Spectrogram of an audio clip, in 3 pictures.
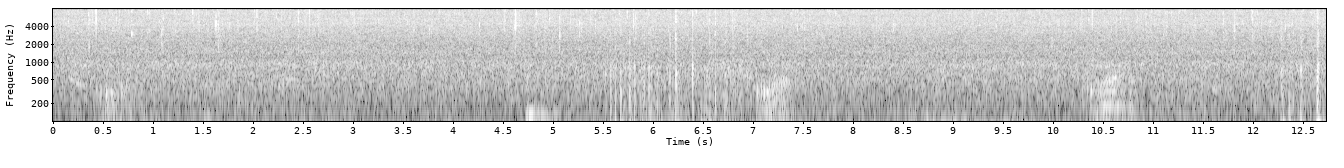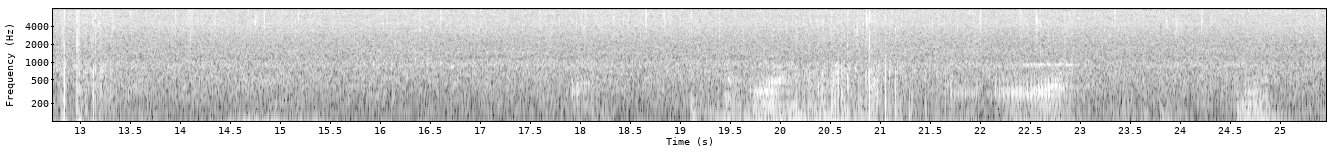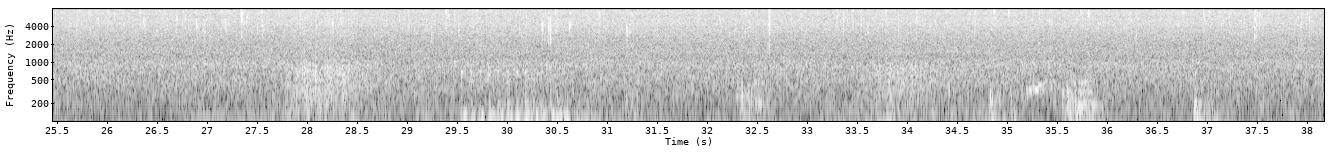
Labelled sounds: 22.4	22.7	humpback whale, 0.84 to 0.97 kHz

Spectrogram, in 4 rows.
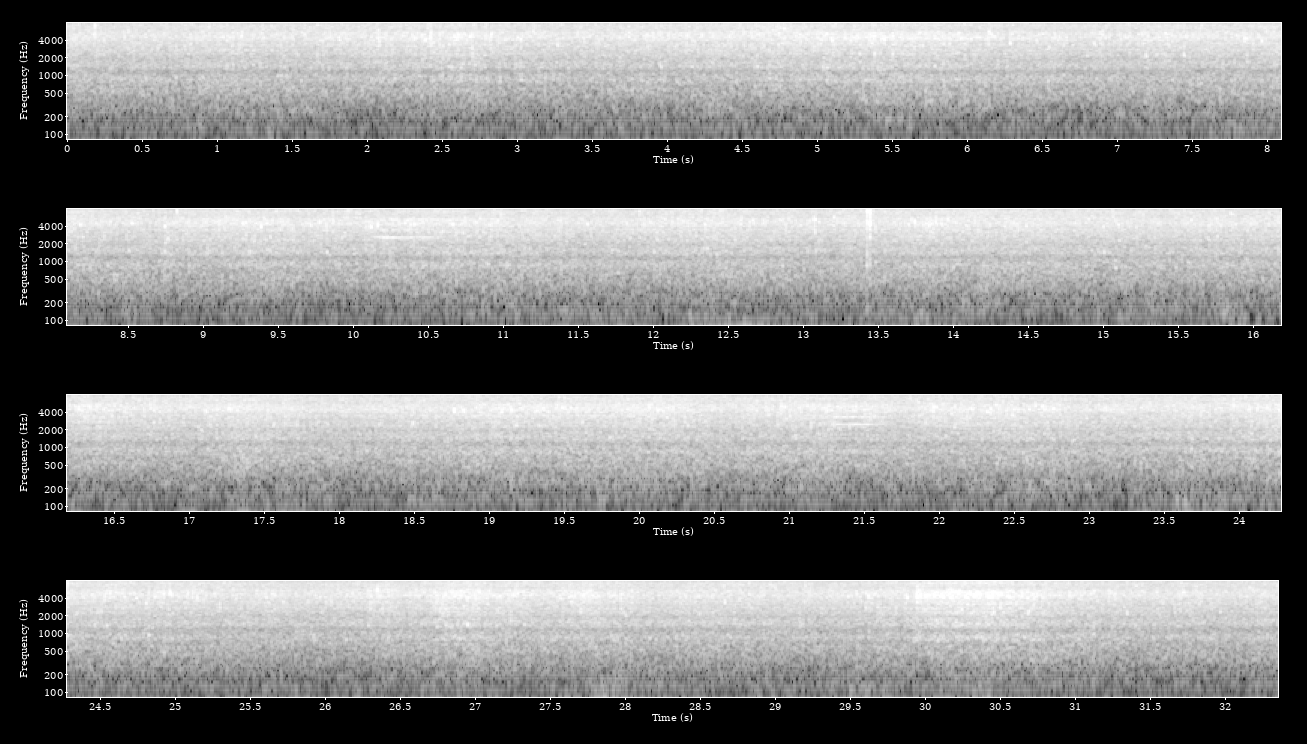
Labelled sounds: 10.1	10.7	killer whale, northern resident, G clan, call N24ii, 2.5 to 5.2 kHz
21.3	21.6	killer whale, northern resident, G clan, call N24ii, 2.3 to 3.4 kHz

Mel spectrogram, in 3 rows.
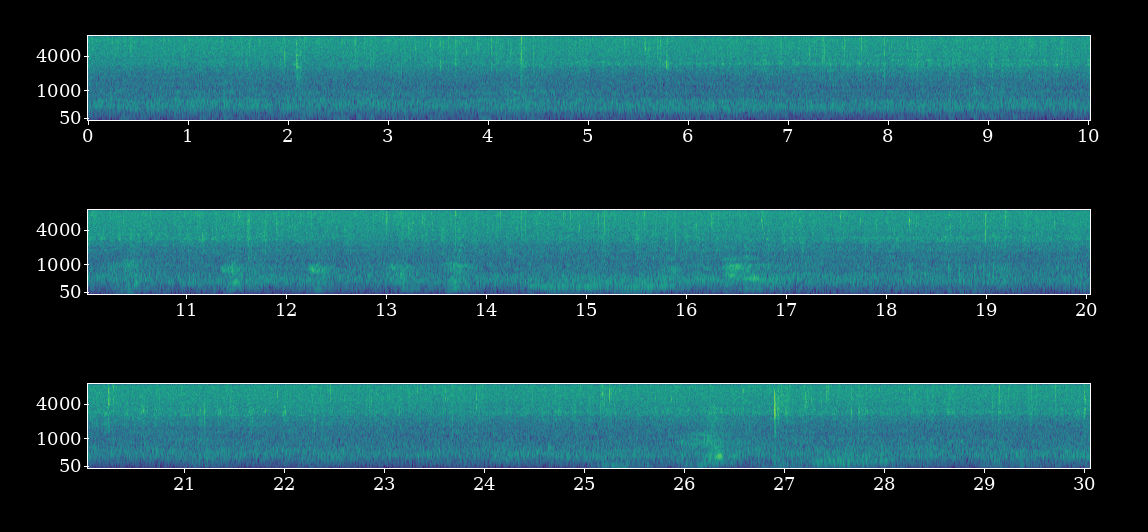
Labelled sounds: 10.3	10.6	humpback whale, 0.91 to 1.3 kHz
13.6	13.8	humpback whale, 0.81 to 1.1 kHz
26.0	26.4	humpback whale, 1.1 to 1.3 kHz

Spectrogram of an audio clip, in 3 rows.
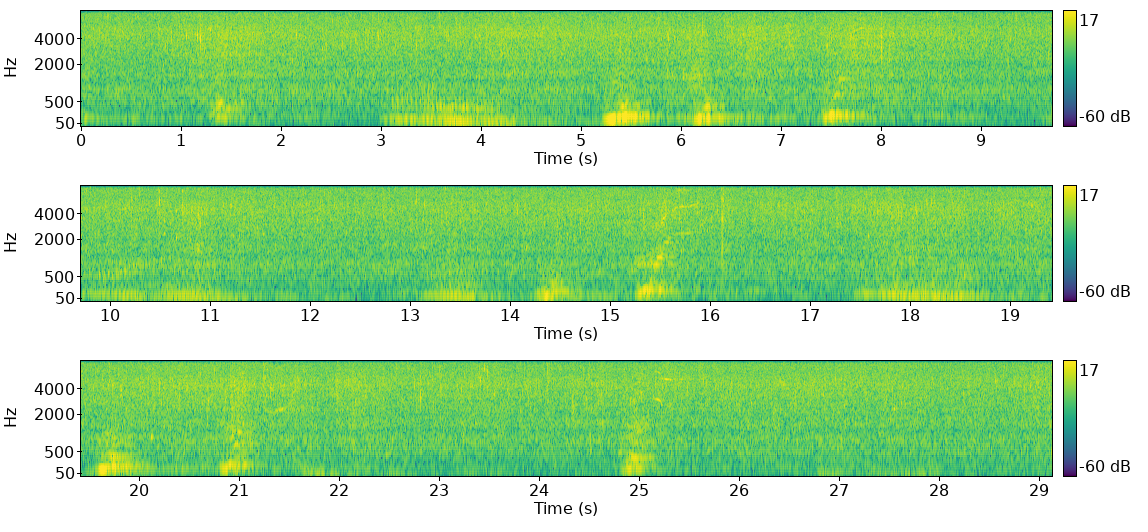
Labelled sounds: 15.2	15.9	humpback whale, 0.81 to 5.3 kHz

